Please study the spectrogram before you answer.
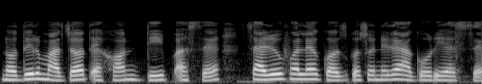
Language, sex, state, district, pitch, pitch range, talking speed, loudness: Assamese, female, Assam, Kamrup Metropolitan, 210 Hz, 200-225 Hz, 110 wpm, -15 LUFS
